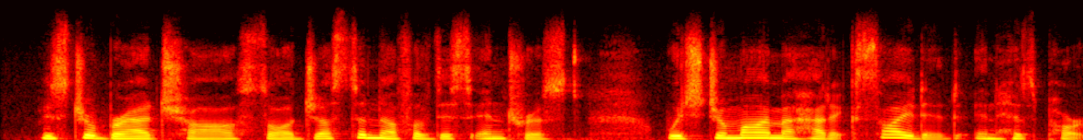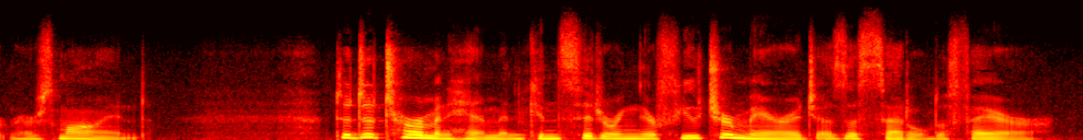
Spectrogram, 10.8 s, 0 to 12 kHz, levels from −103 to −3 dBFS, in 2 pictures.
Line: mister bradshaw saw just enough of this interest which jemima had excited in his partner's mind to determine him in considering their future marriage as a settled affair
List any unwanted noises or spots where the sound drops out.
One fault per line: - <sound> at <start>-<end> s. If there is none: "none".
none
